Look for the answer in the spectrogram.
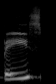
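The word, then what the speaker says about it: Béis: I think it's pronounced base bags.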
